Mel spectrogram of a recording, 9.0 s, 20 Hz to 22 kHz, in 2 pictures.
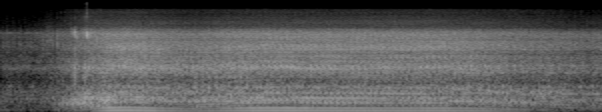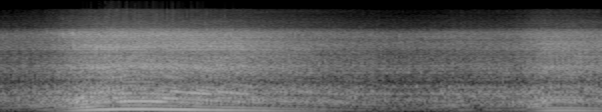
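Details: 2008 Hyundai Tucson 2.0, hot engine: a harsh metallic ringing appears when revving through about 3,500–3,800 rpm, as the engine revs up and falls back twice. The owner is asking for help finding the source, which is not pinned down.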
